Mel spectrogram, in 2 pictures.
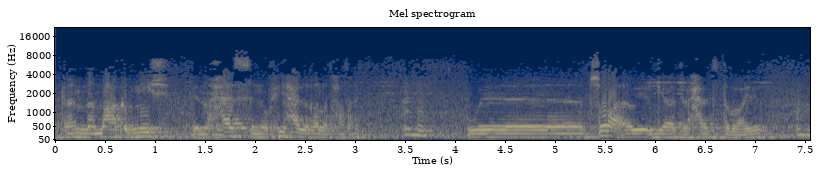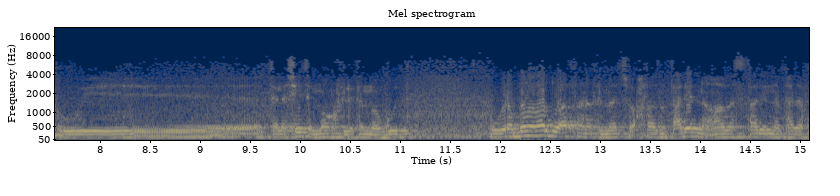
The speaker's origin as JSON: {"language": "Arabic", "country": "Egypt", "said": "ان احنا كمصريين وكشعب طيب وشعب عاطفي سكتنا"}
